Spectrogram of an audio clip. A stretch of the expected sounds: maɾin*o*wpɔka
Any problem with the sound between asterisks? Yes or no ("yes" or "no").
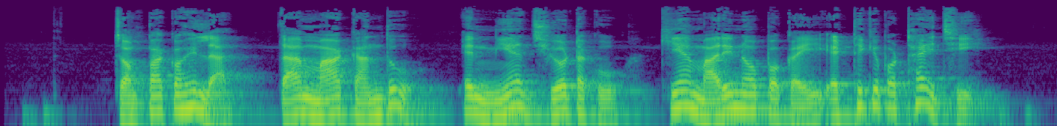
yes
